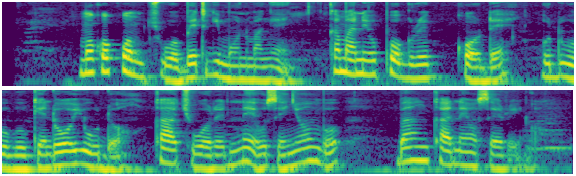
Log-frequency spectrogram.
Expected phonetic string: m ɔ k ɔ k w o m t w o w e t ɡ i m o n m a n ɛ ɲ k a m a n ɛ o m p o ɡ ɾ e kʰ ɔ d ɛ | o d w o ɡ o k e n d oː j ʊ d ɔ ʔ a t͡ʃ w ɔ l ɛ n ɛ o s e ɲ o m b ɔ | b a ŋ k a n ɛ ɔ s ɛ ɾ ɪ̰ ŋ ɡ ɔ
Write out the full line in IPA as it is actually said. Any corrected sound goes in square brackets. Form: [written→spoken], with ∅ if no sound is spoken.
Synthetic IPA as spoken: m ɔ k ɔ k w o m [t→t͡ʃ] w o [w→b] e t ɡ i m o n m a [n→ŋ] ɛ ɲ k a m a n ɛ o [m→∅] p o ɡ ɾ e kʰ ɔ d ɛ | o d w o ɡ o k e n d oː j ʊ d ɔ [ʔ→k] a t͡ʃ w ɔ [l→ɾ] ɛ n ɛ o s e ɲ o m b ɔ | b a ŋ k a n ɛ ɔ s ɛ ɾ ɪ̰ ŋ ɡ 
